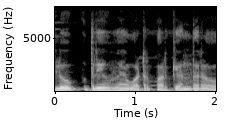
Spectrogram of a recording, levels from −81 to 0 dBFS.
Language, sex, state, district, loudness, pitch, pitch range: Hindi, male, Uttar Pradesh, Muzaffarnagar, -17 LUFS, 130 Hz, 120-130 Hz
